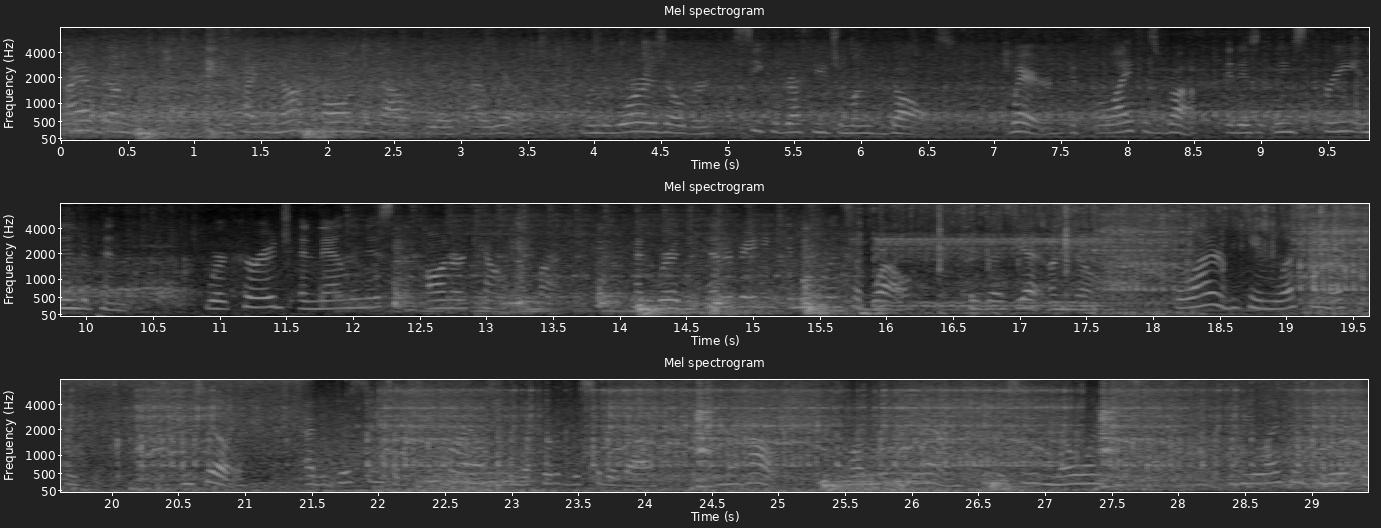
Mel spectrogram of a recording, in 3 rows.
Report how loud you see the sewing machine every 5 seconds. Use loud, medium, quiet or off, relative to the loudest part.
medium, medium, medium, loud, loud, loud.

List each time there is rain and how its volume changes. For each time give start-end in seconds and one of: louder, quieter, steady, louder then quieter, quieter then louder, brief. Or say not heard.
0.0-29.3 quieter then louder.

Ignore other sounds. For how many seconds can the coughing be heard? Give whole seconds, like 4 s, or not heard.
5 s.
